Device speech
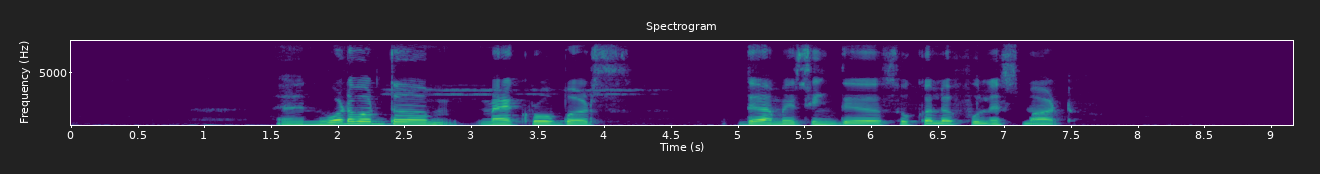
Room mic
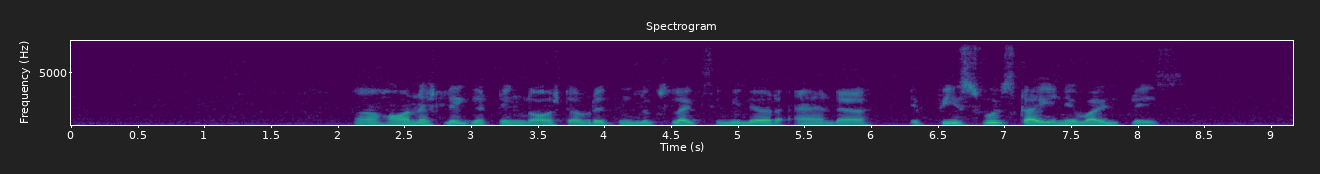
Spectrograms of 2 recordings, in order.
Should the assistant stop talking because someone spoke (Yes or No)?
Yes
